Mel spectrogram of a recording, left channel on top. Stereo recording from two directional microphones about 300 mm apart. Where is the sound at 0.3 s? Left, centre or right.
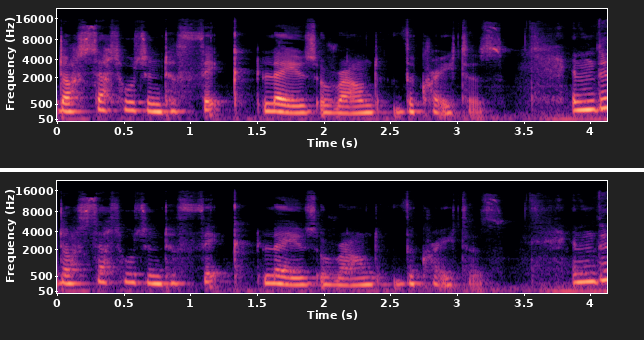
Left.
